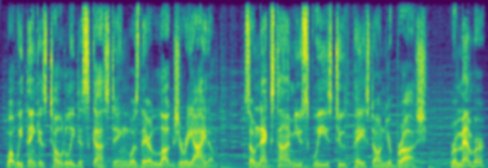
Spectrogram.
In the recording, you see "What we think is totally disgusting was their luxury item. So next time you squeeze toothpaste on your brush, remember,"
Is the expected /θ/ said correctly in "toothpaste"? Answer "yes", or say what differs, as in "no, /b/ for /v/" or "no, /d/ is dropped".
yes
